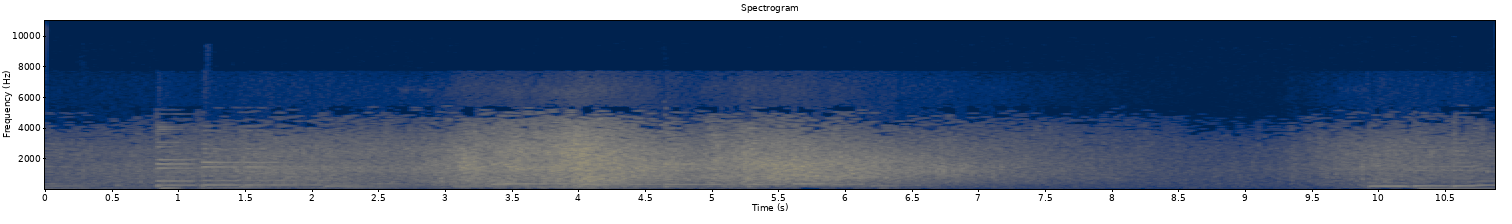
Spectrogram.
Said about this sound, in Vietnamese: Ngày hè nóng bức, tôi mang sóng biển về cho bạn đây. Bạn hãy đi thong thả trên bãi cát trắng và gió lộng, rồi đợi tôi lên tiếng.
